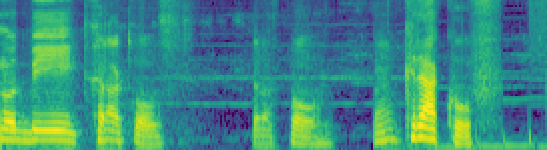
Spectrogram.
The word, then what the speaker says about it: Kraków: I guess that's actually easier to pronounce. And the other one would be Krakow. Krakow. Huh? Kraków. Kraków.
